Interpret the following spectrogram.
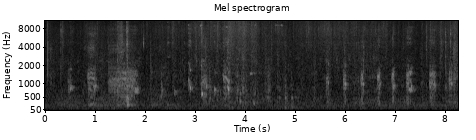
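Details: Kuvasz puppies, 20 days old, at a kennel in Szentendre, Hungary; soft, short whimpering yelps repeated irregularly, several little squeaks in quick succession near the end, faint rustling throughout.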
